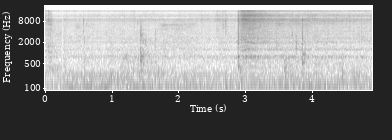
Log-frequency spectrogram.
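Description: Propane camp burner running steadily under a steaming stockpot, a low rumble with a few faint clicks; the noise grows fuller and louder about three seconds in.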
